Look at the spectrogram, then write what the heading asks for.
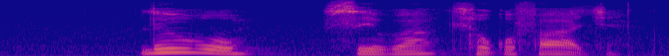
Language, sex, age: Northern Sotho, male, 25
